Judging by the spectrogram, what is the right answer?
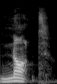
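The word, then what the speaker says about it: Nantes: think it's called ntis It's pronounced non it's French it's a a French area it's called non okay this is a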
